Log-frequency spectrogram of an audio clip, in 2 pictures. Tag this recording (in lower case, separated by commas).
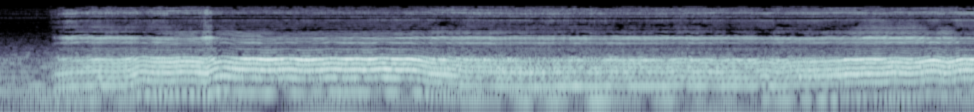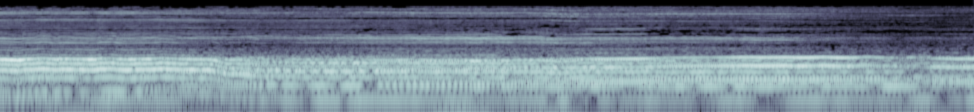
music, ambient music, electronic music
